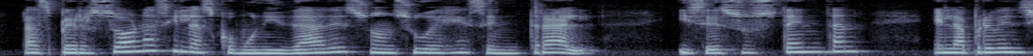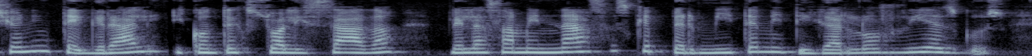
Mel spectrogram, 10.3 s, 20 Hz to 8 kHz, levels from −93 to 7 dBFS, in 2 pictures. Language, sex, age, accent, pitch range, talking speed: Spanish, female, 20-39, Colombian, 185-245 Hz, 150 wpm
